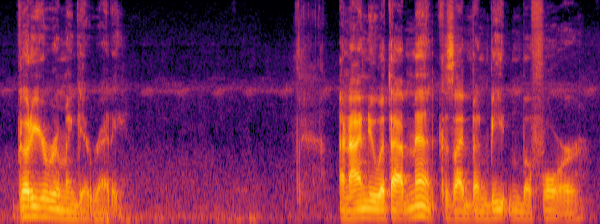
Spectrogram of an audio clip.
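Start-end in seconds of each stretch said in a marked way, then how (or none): 0.2-1.3 put-on calm, measured voice. Retelling what a father told him: imitating a calm, measured voice. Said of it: "just like I said".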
